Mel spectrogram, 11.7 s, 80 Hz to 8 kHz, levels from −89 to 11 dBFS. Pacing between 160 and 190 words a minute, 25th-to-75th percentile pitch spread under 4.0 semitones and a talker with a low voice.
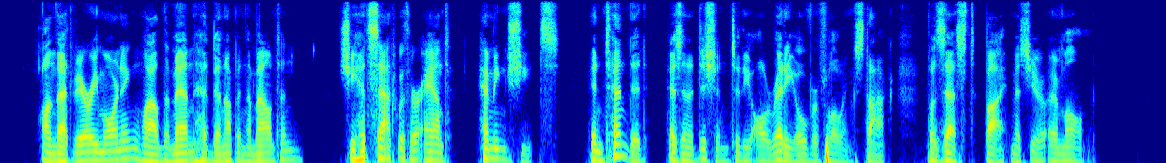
Yes: average, 175 wpm; average, 3.2 semitones; low, 105 Hz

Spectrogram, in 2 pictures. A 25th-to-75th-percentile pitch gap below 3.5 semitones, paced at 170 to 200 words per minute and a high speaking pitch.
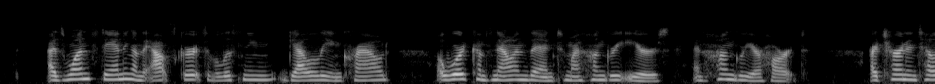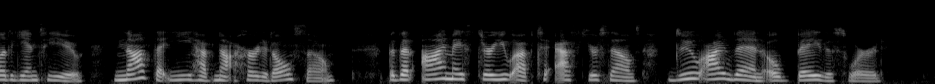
Yes: average, 3.1 semitones; average, 180 wpm; high, 205 Hz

